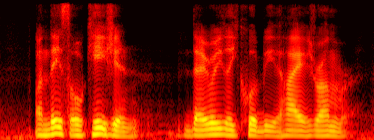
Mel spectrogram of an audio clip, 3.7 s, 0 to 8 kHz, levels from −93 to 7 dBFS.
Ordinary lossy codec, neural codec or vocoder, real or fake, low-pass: none; codec, 16 kHz in and 24 kHz out, 0.4 kbps, LongCat-Audio-Codec, four codebook decoder; fake; 7.2 kHz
